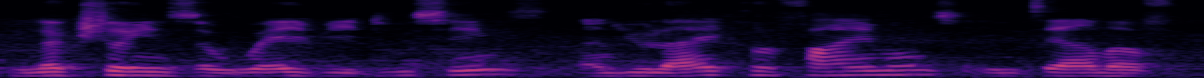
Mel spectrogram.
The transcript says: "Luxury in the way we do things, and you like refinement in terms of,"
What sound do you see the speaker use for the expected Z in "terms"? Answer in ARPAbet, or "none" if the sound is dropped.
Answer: none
